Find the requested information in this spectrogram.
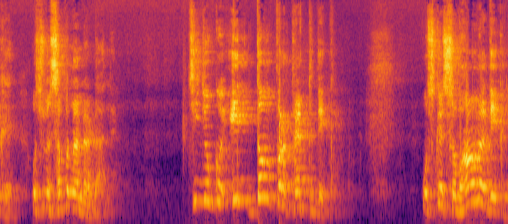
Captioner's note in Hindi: नाक से की जाने वाली आवाज़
